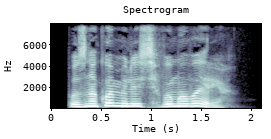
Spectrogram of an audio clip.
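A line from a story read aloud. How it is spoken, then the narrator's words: Hollow, muffled voice. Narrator (Russian): глухим голосом ответил мсье Дэвид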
